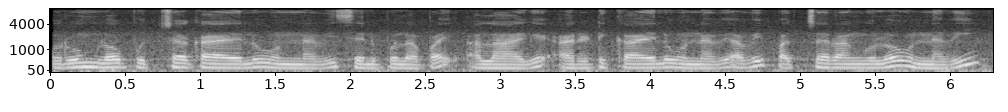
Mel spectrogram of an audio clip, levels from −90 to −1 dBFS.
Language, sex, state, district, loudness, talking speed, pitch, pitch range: Telugu, male, Telangana, Mahabubabad, -15 LUFS, 125 wpm, 135 Hz, 130-150 Hz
